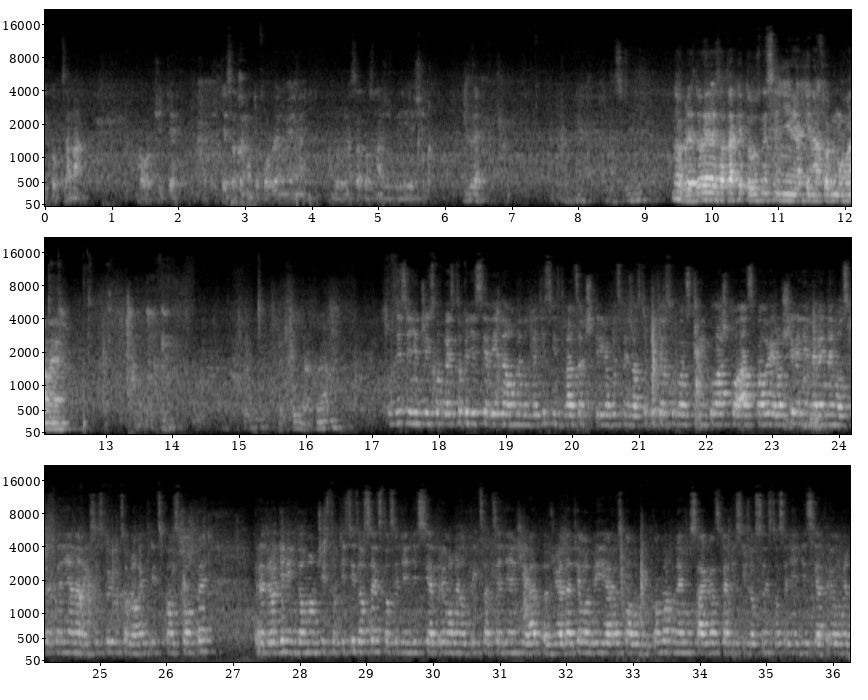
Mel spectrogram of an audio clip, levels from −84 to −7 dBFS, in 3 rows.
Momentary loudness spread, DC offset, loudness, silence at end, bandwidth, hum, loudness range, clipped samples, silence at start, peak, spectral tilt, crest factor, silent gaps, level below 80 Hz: 16 LU; under 0.1%; -32 LUFS; 0 s; 15.5 kHz; none; 13 LU; under 0.1%; 0 s; -8 dBFS; -3.5 dB/octave; 24 dB; none; -70 dBFS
